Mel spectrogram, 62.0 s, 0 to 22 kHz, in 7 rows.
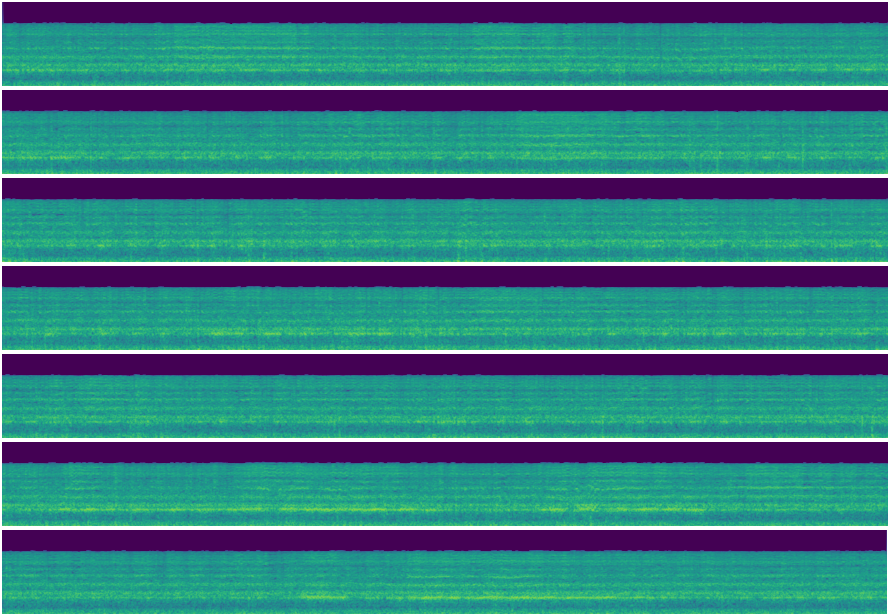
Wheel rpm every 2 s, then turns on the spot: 200, 200, 200, 200, 210, 210, 210, 210, 210, 210, 210, 210, 210, 210, 210, 210, 210, 210, 210, 210, 210, 210, 210, 200, 210, 210, 210, 210, 210, 210, 210.
none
